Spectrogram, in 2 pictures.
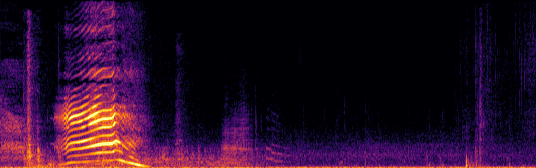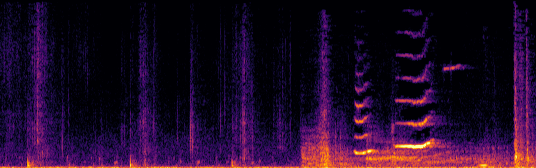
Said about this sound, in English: Daddy said if I got bored, I could go into his study. But what do I even do there? I guess I have no other choice then. Why is Daddy's door so heavy?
